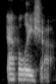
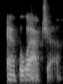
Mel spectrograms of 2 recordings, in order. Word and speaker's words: Appalachia: So where I'm from in Illinois, it is pronounced Appalachia. I moved here and I had a ton of people tell me I was wrong, which, I tend to believe the people who live here because they live here, right? It's pronounced Appalachia.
